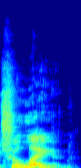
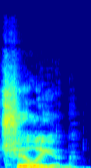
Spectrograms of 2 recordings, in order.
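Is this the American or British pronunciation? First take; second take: American; British. First: It is said with an American pronunciation. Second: It is said with a British pronunciation. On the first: The speaker calls it wrong. "Americans say" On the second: The speaker calls it right. "That's how it's said"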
